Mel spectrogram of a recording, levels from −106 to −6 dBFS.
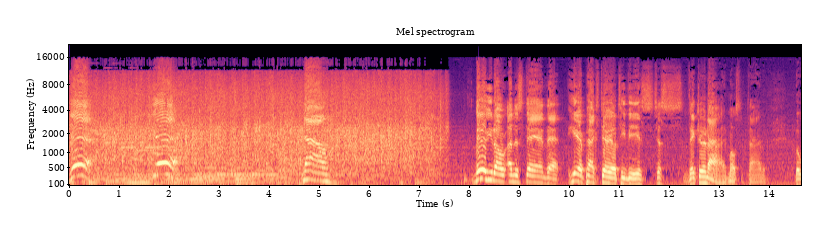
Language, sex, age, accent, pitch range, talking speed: English, male, 50-69, American, 115-160 Hz, 100 wpm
